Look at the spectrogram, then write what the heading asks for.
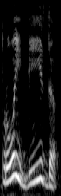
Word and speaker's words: proibida: O vocábulo proibida foi grafado incorretamente, pois deveria ser acentuado, já que o forma iato com i. Vamos lá. Proibida. Qual é a sílaba tônica? É o bi.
